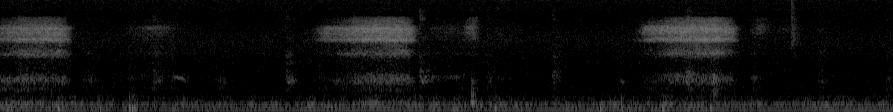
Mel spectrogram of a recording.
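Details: Female dog snoring like a human at bedtime: soft, hissing breaths roughly every five seconds over steady low room noise.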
